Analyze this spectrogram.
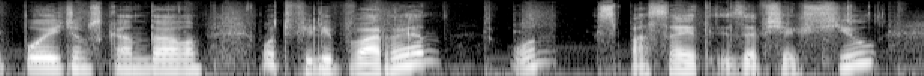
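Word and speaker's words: Varin: Фамилия у него на самом деле Варин, но на французский манера она произносится Варен.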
